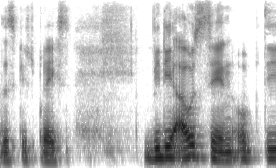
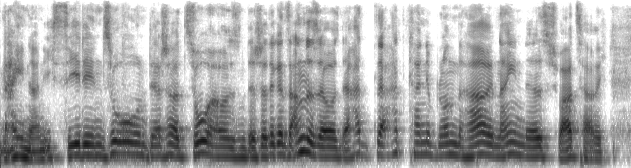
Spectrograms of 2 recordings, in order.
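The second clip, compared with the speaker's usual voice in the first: higher, insistent, argumentative voice. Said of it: "wenn dann die Leute sich streiten bei einer Lesung und sagen irgendwie".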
